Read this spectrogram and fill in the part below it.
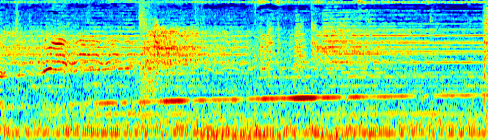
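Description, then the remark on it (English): A police car siren's steady wailing tone rises slowly and continuously over a low, constant engine rumble, loud with no voices present. “If you hit the horn, it'll change the siren sound also.”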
